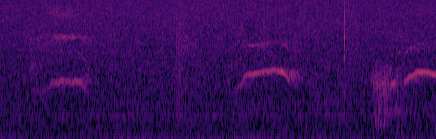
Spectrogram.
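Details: Young British Shorthair kittens in their first month, from a black golden litter: thin, high, arching cries, two or three faint mews rising and falling against a low steady background hum.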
